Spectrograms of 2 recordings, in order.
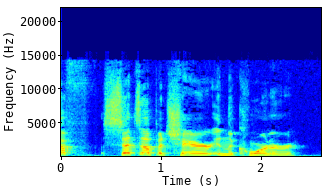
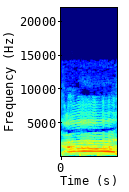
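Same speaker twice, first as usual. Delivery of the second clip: loud high held "aah" of agony; long hammed-up yell of pain; mock pain scream; 13 semitones higher, 8 dB louder than usual. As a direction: imitate a wrestler howling in an armbar. Imitating man being choked.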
